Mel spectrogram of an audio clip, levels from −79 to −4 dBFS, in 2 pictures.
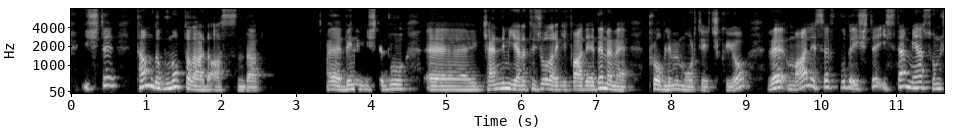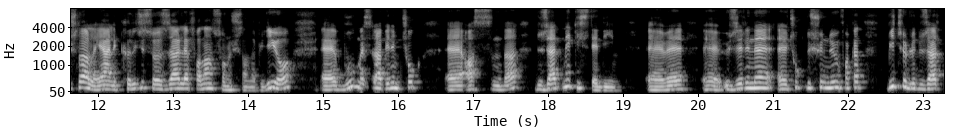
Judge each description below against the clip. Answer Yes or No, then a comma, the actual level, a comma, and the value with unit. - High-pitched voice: No, medium, 155 Hz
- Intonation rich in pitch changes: Yes, wide, 6.3 semitones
